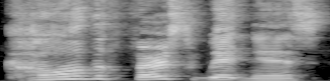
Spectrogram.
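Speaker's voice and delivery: a pompous king giving orders; King ordering the herald to read; King's voice. A narrator's reading. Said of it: "said the king".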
